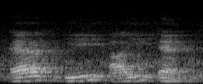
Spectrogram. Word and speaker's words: fain: उसी तरह से आप देखिए FAIN, उच्चारण क्या होगा? FEIN, हिंदी में फैन, और फैन का मतलब होता है खुशी से।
